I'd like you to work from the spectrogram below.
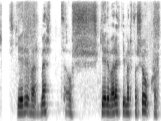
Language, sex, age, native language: Icelandic, male, 40-49, Icelandic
